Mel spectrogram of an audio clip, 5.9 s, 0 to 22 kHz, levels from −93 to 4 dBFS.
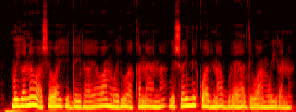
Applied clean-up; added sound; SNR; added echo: none; none; none; none.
